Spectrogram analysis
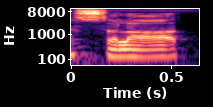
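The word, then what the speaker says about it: صلوٰۃ: लाम पे ज़बर आ गया खड़ा वाला, तो ये हो गया सलात, है ना। वाव साइलेंट हो गया इसमें, ये बड़ी बात है इसमें समझने वाली।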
